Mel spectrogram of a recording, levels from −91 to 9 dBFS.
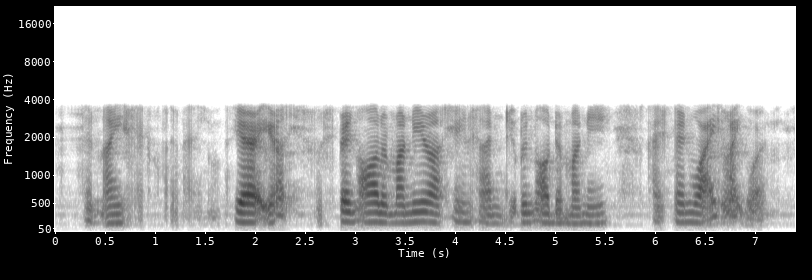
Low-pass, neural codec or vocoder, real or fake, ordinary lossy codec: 3.6 kHz; autoencoder, 22.05 kHz, a latent of 192 numbers a frame, VITS, trained on one speaker; fake; none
